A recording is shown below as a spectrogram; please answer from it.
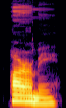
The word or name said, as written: army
